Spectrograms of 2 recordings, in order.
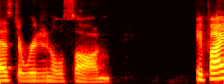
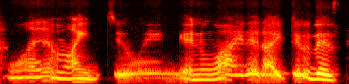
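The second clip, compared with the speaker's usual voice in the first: mock regretful actress; 6 semitones higher, 4 dB quieter than usual. Actress questioning herself on stage, mock regret. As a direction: wail it lightly in hammed-up regret. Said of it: "And she's going".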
